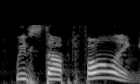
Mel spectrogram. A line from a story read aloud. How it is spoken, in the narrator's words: he cried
